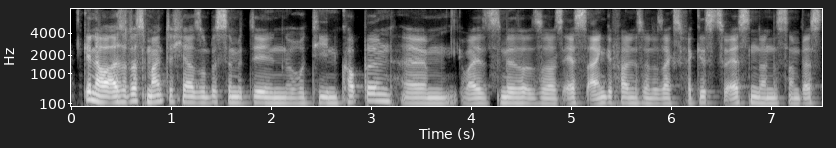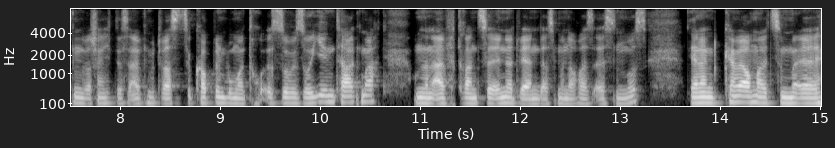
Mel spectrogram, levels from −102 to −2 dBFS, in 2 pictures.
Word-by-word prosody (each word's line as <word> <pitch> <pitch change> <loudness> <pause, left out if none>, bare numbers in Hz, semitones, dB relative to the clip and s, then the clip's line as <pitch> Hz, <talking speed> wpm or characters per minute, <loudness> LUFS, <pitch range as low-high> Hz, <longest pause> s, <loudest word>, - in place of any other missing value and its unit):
Genau, 160 -8 +9
also 130 +2 +7
das 160 +2 +3
meinte 145 +1 +2
ich 145 - -5
ja 135 -2 +2
so 125 - -2
'n 125 - -5
bisschen 130 -1 +3
mit 125 0 -5
den 120 -2 +1
Routinen 120 +1 -4
koppeln. 155 +4 -1
Ähm, 120 0 -2
weil 115 0 0
was 115 +2 -3
mir 120 -2 0
so 115 0 -4
als 110 0 0
Erstes 120 0 +2
eingefallen 125 -1 0
ist: 120 +1 -7
Wenn 115 - -5
du 110 - -6
sagst, 115 0 -3
du - - -18
vergisst 130 +3 -2
zu - - -4
essen, 130 0 +1
dann 115 -1 -3
ist 115 0 -3
am 110 0 -6
besten 115 +1 -2
wahrscheinlich 115 +2 -7
das 110 0 -9
einfach 110 +3 -6
mit 120 -1 -12
was 110 0 +2
zu - - -6
koppeln, 125 -1 -2
wo 115 - -5
man 110 -1 -3
tro 110 - -13
es 125 -1 +1
sowieso 120 -1 -1
jeden 140 +3 -2
Tag 135 0 0
macht, 145 0 -5 0.3
um 120 - -2
dann 115 -1 +1
einfach 110 - +2
dran 115 -1 -2
zu 115 0 +2
erinnert 120 +1 0
werden, 105 0 +1
dass 100 +1 -5
man 110 -1 -6
noch 105 +1 -6
was 105 -1 -6
essen 105 +1 -5
muss. 135 +6 -4 0.5
Ja, 125 - +5
dann 125 -1 +3
können 140 -1 +1
wir 135 - +9
auch 135 - +6
mal 125 -2 0
zum 120 -1 +2
äh, 115 0 +2
120 Hz, 275 wpm, -22 LUFS, 115-130 Hz, 0.5 s, Genau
